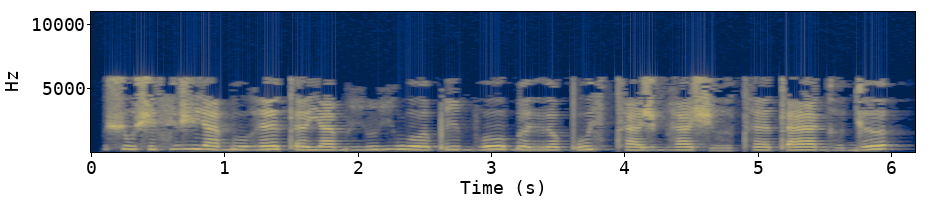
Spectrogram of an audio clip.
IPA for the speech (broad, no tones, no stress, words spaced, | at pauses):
ʃuʃəsʲə̤ʒ jæɓuɦɛ tʼɛjæbʱi̤βi̤ woə̯pʼibʱo ɓərʲɔpʼusʲ tʰæʒbʱæʃə̤ tʰɛtʼæ ɡʱə̤ɡʲə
